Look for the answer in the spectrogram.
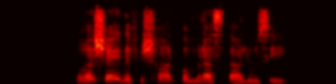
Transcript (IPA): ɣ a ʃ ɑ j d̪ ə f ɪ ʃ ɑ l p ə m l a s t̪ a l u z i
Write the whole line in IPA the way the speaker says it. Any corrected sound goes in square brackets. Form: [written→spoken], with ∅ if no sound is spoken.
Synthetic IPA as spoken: ɣ a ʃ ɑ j d̪ ə f ɪ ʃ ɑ [l→ɾ] p ə m [l→ɾ] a s t̪ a l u z i

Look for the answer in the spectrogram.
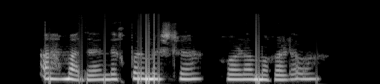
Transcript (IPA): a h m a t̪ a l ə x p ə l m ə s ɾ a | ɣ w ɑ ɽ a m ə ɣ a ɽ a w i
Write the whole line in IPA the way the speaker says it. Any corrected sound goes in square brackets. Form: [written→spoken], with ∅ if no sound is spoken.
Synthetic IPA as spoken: a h m a [t̪→d̪] a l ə x p ə l m ə [s→ʃ] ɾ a | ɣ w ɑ ɽ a m ə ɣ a ɽ a w [i→a]

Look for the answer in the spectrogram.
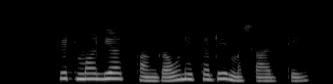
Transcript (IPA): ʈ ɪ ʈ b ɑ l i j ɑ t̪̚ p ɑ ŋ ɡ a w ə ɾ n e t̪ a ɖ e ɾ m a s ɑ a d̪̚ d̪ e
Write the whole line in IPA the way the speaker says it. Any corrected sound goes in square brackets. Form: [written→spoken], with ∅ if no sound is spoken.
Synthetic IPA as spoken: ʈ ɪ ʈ [b→m] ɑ l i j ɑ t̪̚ p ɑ ŋ ɡ a w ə [ɾ→∅] n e t̪ a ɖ e ɾ m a s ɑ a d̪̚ d̪ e

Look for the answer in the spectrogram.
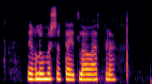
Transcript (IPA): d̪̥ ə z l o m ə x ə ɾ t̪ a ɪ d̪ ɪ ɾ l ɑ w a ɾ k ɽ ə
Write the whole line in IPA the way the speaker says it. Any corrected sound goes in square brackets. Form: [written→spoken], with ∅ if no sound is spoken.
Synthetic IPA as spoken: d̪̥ ə [z→ɣ] l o m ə [x→ʃ] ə ɾ t̪ a ɪ [d̪→t̪] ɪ [ɾ→∅] l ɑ w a ɾ k ɽ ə

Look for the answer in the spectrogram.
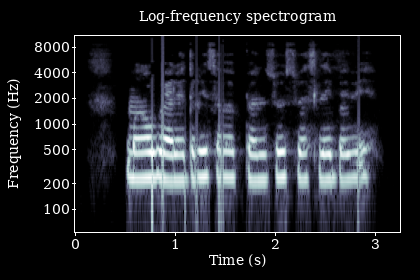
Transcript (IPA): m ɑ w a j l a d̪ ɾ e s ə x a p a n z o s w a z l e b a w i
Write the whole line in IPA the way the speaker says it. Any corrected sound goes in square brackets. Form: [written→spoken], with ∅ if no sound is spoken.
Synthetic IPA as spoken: m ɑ w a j l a d̪ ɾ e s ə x a p a n z o s w a [z→s] l e b a w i

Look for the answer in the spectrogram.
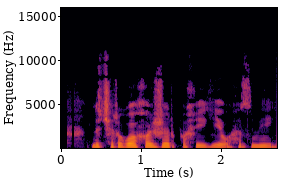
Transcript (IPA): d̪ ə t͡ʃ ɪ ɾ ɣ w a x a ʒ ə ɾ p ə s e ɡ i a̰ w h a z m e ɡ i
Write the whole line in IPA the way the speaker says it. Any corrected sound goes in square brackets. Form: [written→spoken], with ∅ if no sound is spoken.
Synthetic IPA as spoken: d̪ ə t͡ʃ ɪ ɾ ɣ w [a→ɑ] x a ʒ ə ɾ p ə [s→x] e ɡ i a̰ w h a z m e ɡ i

